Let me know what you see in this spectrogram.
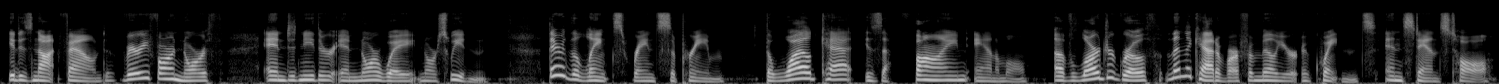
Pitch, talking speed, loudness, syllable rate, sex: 190 Hz, 150 wpm, -21 LUFS, 4.2 syllables/s, female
